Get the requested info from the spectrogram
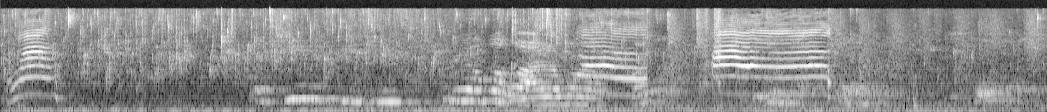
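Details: Brown domestic cat with a short meow at the start and a longer, wavering meow later, separated by human voices and running water.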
